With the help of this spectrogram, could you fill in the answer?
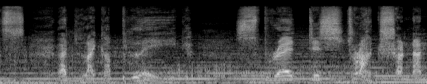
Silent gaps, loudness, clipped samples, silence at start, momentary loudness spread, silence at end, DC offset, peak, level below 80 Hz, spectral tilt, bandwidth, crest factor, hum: none; -19 LUFS; under 0.1%; 0 s; 9 LU; 0 s; under 0.1%; -2 dBFS; -34 dBFS; -3 dB/octave; 16.5 kHz; 18 dB; none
